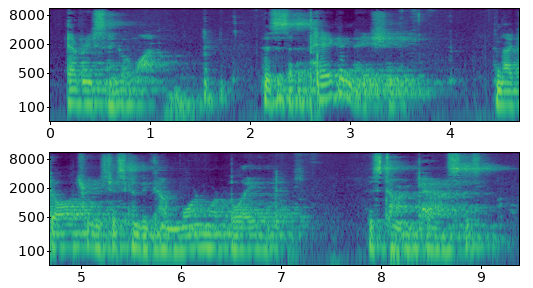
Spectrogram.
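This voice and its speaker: A man with an American accent speaks at a fairly slow pace and medium pitch, with ordinary pitch variation and very even loudness. There is noticeable background noise and audible room echo. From Montana, US. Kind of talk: sermon.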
